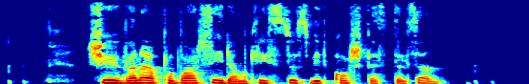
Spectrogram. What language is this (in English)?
Swedish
